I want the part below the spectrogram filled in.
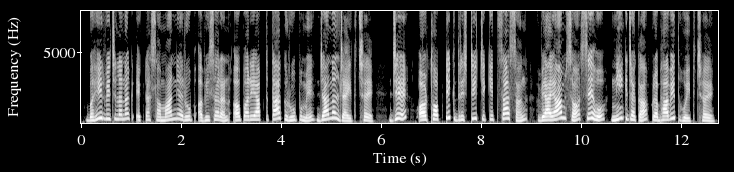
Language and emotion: Maithili, neutral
